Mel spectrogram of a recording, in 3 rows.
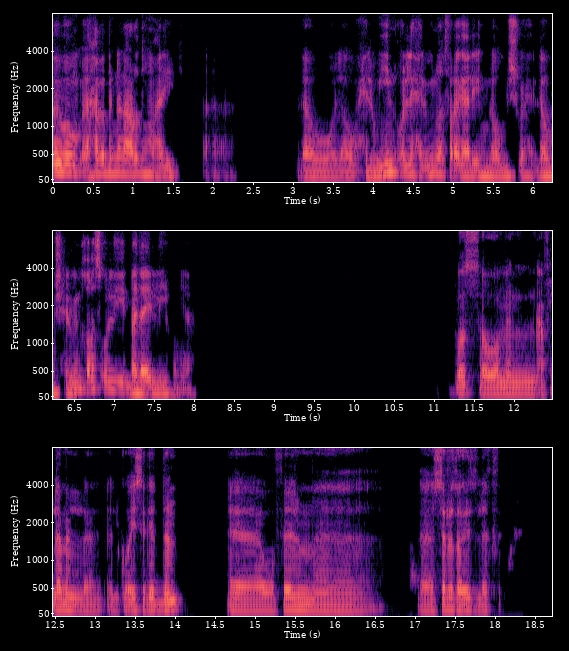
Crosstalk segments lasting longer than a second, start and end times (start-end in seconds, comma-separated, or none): none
